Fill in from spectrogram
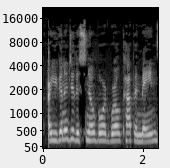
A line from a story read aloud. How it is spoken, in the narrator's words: asked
